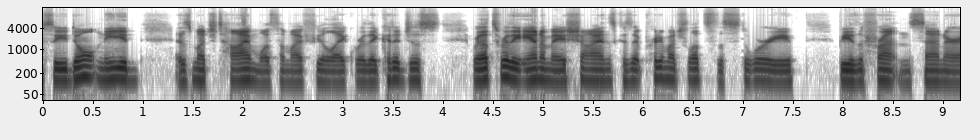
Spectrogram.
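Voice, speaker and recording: A man with a clear, resonant voice talks casually as a podcast co-host. His pitch stays fairly flat as he rambles through informal explanations, and the sound is dry and close. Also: no echo. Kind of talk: casual chat, discussing visual novels.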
